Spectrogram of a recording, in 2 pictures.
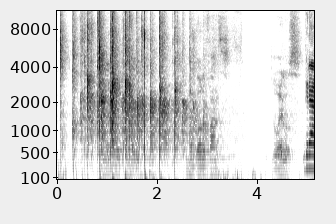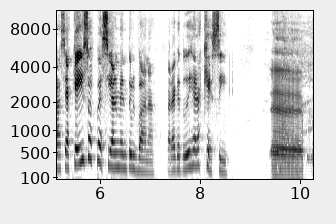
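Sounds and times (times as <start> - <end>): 
rapid hand clapping from a few people: 0.0 - 3.3
speech: 2.8 - 3.5, 4.3 - 8.7, 9.4 - 10.2.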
